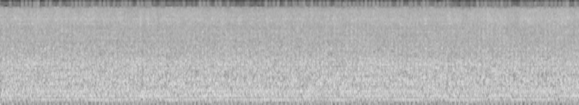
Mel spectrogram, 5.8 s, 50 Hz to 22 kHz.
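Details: Craftsman Platinum lawn mower, Briggs 190cc engine, running after a no-start fix with a replacement carburetor: smooth, even buzzy run at steady speed, no surging or stumbling; gas was seen from the crankcase vent, yet it sounds healthy.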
